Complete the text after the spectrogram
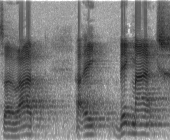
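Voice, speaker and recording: With a North Carolina accent, a man at a medium pitch is heard through noticeable background noise and audible room echo. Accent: Southern US (North Carolina). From US South, Greensboro, North Carolina. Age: 60s. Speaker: retired deputy fire chief. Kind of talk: oral history interview. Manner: halting, many fillers and repeats.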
